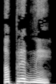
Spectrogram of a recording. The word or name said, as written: ಅಪ್ರಜ್ಞೆ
